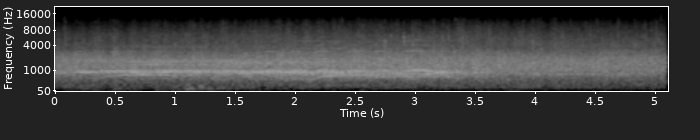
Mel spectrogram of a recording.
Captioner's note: audience cheering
